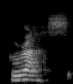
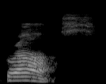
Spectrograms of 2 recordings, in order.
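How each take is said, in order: First: The vowel is a short flat a. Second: The vowel is a long broad a. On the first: This is the northern way of saying it. The speaker calls it right. "I call it the short A" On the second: This is the southern way of saying it. The speaker calls it wrong. "instead of"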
